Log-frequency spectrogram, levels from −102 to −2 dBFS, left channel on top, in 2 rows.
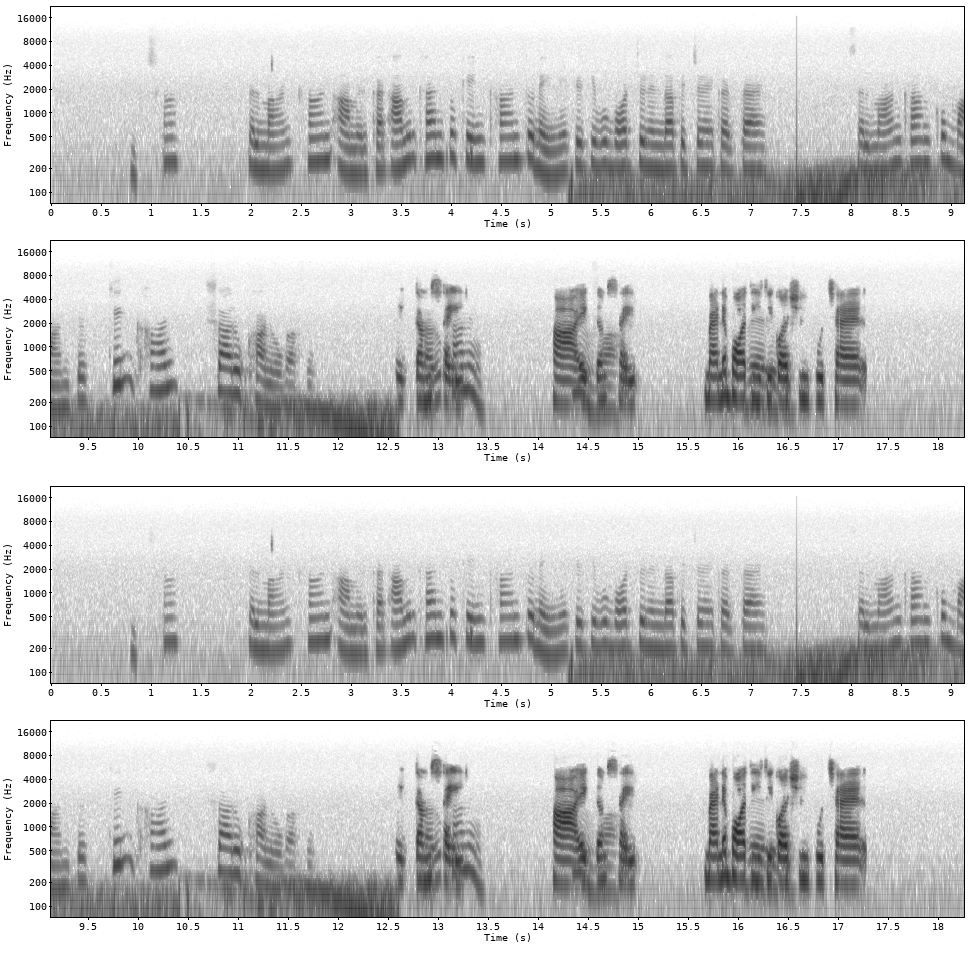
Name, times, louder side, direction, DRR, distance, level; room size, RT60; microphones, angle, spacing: voice 1, 2.0-7.2 8.1-10.4 10.7-11.8 12.8-13.5 14.3-14.9 16.0-16.6, left 2 dB, 55° left, 1.2 m, -40 dB
sound 1, 5.2-12.6, equal, 10° left, 1.0 m, -41 dB
voice 2, 12.6-13.3 14.1-15.0 15.7-17.3, right 3 dB, 20° right, 1.4 m, -27 dB
open air
head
